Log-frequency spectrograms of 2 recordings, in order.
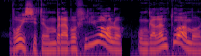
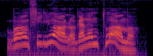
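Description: First: Said in the usual way. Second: Put-on higher, dreamy drunken repeat; tipsy echo. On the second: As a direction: echo the flattery happily. Drunk Renzo echoing host. (eco brillo e compiaciuto, più acuto)

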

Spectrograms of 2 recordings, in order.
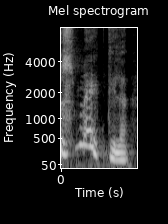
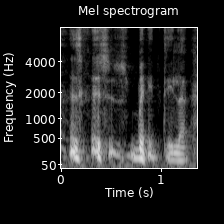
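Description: First: High, abrupt interjection; sharp, unexpected objection without laughter; sudden protest. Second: Slow, playful protest through a giggle; amused, half-hearted objection with a titter; giggling. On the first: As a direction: break in suddenly, pitched up. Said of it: "disse lei all'improvviso". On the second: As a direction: let a little laugh spill into it. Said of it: "disse con un risolino". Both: A narrator's reading.

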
